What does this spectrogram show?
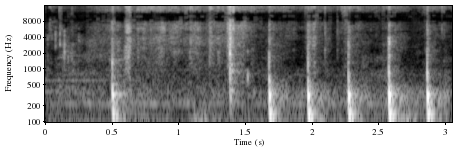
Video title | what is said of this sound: Baba’s Bread | that's the hollow sound that's the sound you want to hear that's telling you the breads done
